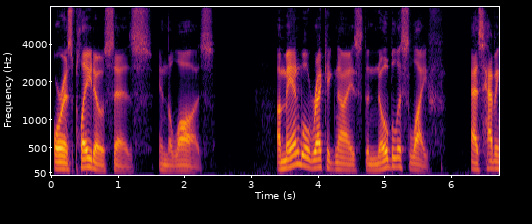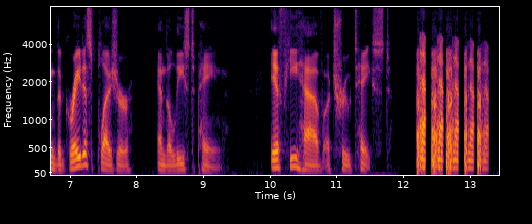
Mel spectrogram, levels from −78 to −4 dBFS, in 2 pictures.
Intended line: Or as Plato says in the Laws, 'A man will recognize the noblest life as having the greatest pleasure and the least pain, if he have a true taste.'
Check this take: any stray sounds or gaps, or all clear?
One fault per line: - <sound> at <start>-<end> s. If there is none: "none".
- laugh at 12.2-13.3 s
